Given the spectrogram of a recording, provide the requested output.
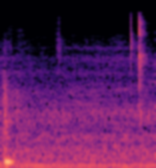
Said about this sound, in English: Are we I think, has everyone typed? You're just typing one name, right? Yeah, one name. Don't need to type the rest.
